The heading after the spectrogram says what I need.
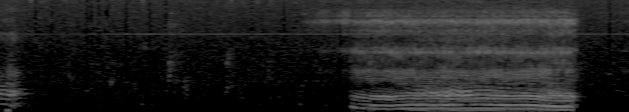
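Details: Ginger and Louie sleeping: faint room noise, then one long, steady, buzzing snore lasting about two seconds: snoring.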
